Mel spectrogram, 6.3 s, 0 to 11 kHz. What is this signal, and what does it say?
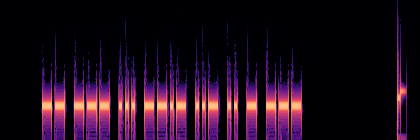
Morse code, heard as a keyed tone, about 25 wpm, 700 Hz. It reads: MOSQUITO
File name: Eight Letter Words - 25wpm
